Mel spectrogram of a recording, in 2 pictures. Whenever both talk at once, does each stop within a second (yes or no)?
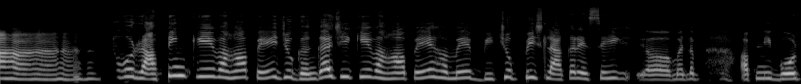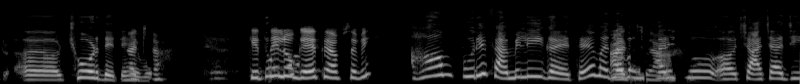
yes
